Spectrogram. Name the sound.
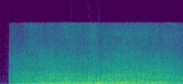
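street traffic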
